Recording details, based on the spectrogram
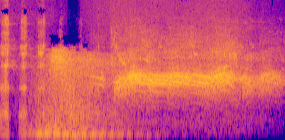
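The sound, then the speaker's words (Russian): A few sharp pops lead into a loud, rushing roar like a fireplace blasting up the chimney, then a long shrill, wavering screech carries on after the blast fades. “А теперь, камин, старый друг, поднатужься, соберись силами так дунь в трубу, чтобы навсегда прогнать этих ворон.”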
